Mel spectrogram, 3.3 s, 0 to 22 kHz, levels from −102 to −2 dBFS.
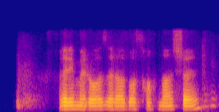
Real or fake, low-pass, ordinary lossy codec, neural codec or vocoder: fake; 7.2 kHz; Opus, 16 kbps; codec, 24 kHz, 0.5 kbps, DualCodec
